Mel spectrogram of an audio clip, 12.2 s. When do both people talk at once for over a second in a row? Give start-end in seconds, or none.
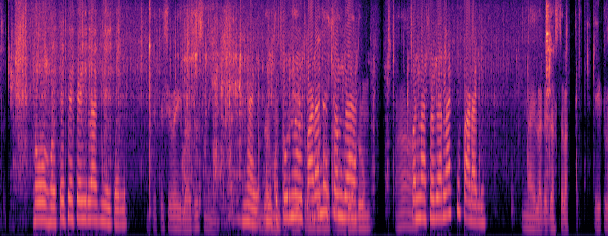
5.0-7.1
